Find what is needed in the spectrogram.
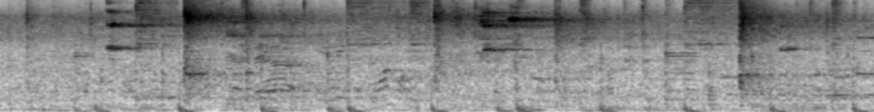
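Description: Badminton rally on an indoor court: rackets strike the shuttlecock in sharp cracks several times, with brief shoe squeaks on the court floor and footfalls, in a reverberant hall. Music and voices run underneath.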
